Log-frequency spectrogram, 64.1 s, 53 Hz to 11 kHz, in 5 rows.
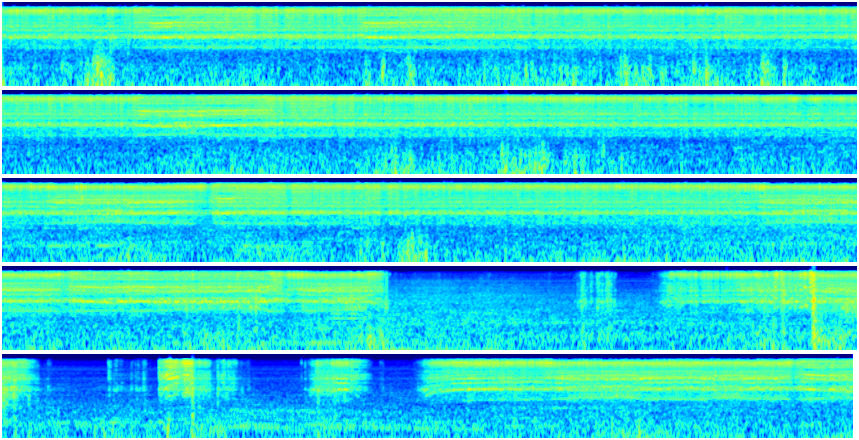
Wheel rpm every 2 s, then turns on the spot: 160, 160, 160, 160, 160, 160, 160, 160, 160, 160, 160, 160, 160, 160, 160, 160, 160, 160, 160, 160, 160, 150, 10, 10, 110, 140, 20, 40, 50, 150, 160, 160.
44-46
